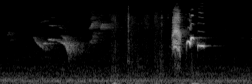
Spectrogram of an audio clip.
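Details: Actively singing Sumatran leafbird from Medan, kept as a training master bird: soft slurred whistles, then a quick cluster of three loud, sharp chirps ending in a short descending whistle, over a faint background hum.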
